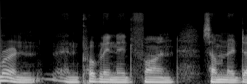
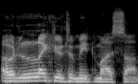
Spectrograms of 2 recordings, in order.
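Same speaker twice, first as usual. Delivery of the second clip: put-on Russian-sounding accent; 2 semitones higher than usual. Retelling what the man massaging them said on waking them, Russian-sounding accent. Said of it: "Sounds Russian".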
